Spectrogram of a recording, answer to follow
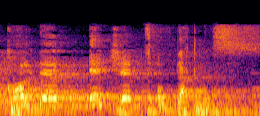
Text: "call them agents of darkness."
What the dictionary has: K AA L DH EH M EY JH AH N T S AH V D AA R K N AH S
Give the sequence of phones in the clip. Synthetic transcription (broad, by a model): K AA L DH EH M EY JH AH N T AH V D AA K N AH S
